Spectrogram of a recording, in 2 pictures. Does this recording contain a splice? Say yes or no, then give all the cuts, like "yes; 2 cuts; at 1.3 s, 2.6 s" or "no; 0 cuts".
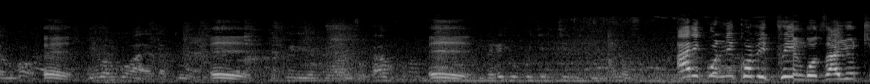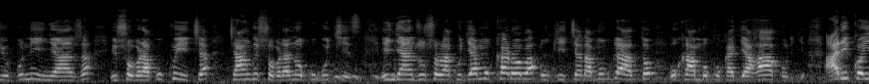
yes; 1 cut; at 8.0 s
